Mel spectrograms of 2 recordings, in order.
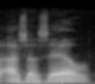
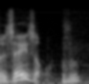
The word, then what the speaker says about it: Azazel: one of them is called Azazel sometimes pronounced asel or their number of different pronunciations but but he seems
